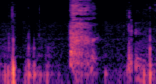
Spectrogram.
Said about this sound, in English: Excuse me, I had to take my headset off and cough there for a second.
